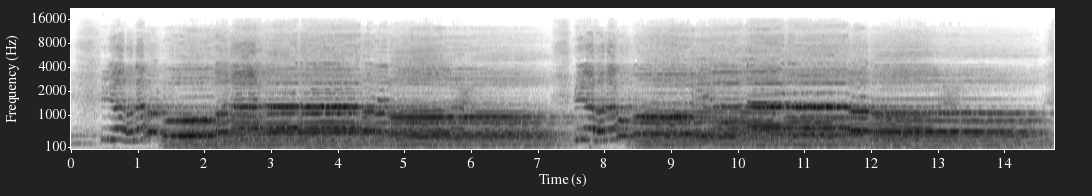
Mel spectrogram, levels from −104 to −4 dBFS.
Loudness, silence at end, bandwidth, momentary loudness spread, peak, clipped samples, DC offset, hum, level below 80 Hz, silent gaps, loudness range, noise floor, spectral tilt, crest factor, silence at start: -21 LUFS; 0 s; 10 kHz; 12 LU; -6 dBFS; under 0.1%; under 0.1%; none; -76 dBFS; none; 5 LU; -52 dBFS; -7 dB/octave; 16 dB; 0.45 s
